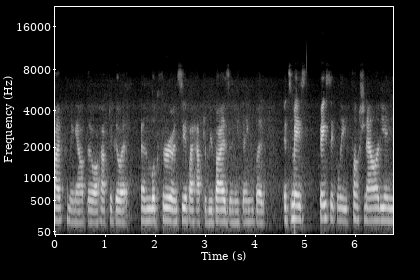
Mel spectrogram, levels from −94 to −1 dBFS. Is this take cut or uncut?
uncut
